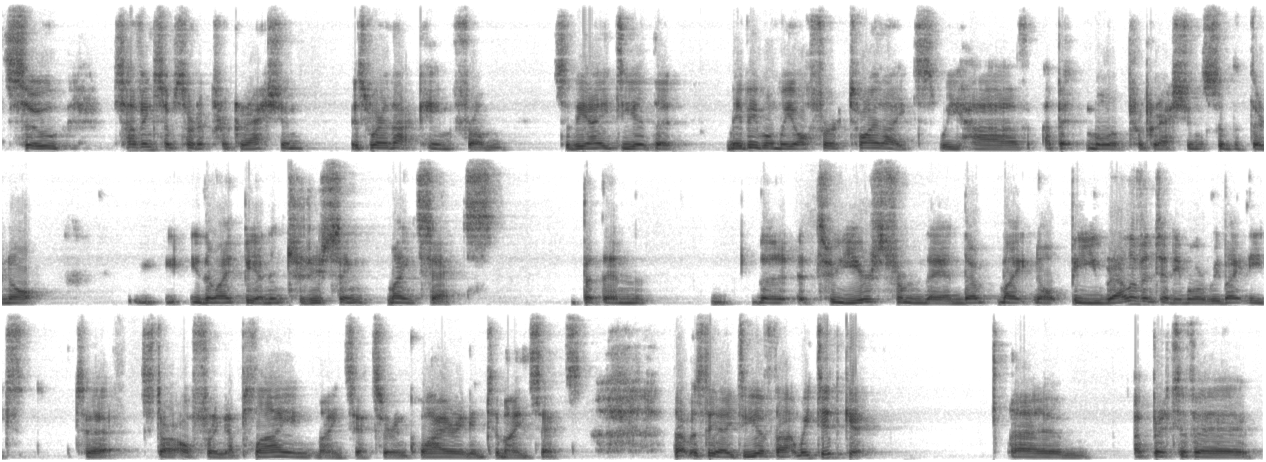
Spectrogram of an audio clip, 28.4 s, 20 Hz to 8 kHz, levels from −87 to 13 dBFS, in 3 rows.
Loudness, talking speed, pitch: -16 LUFS, 165 wpm, 120 Hz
